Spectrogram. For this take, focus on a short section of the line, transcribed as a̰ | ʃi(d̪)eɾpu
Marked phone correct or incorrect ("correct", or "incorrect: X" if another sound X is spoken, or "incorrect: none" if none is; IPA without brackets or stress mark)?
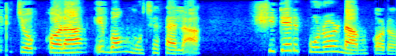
incorrect: t̪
